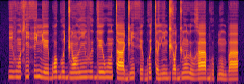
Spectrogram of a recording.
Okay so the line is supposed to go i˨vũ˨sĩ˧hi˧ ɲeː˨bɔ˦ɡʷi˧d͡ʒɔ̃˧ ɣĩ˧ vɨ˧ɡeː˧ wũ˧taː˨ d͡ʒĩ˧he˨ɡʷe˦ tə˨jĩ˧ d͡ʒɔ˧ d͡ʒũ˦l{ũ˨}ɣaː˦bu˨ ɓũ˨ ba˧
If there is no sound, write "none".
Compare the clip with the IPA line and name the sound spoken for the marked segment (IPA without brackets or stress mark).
u˨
